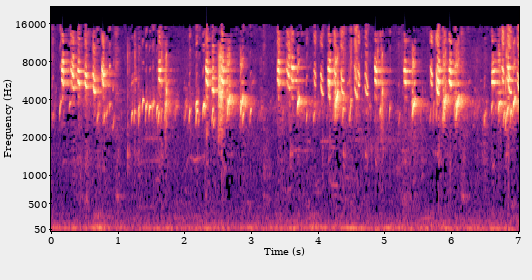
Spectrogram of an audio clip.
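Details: Clean recording of goldfinch song, rippling phrases of sharp chirps and sweet liquid trills, each burst lasting under a second, repeated with brief pauses and no other sounds.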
